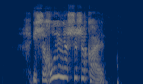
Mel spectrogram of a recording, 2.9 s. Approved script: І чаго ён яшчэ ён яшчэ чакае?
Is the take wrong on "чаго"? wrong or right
right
